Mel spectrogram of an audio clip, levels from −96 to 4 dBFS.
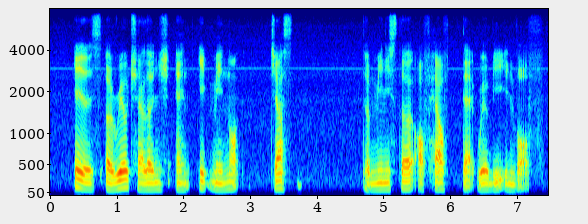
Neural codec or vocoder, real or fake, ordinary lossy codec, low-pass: none; real; none; 7.2 kHz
